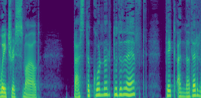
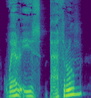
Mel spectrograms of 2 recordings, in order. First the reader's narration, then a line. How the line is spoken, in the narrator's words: He asked in a pathetic Russian accent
